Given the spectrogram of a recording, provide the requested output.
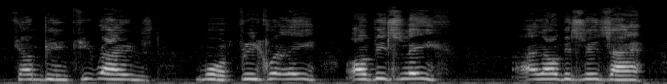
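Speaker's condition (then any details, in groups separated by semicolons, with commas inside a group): Cerebral palsy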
